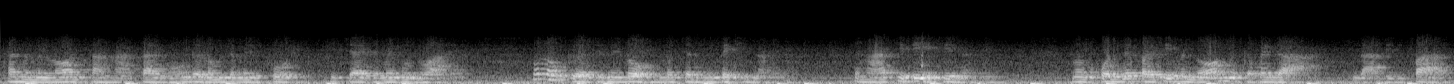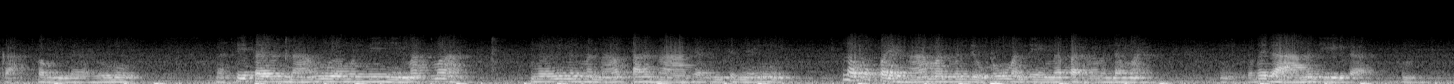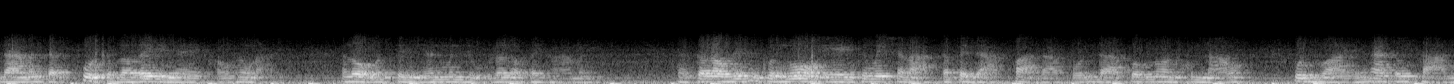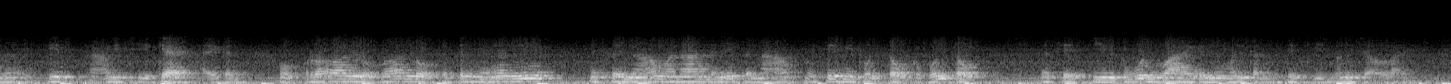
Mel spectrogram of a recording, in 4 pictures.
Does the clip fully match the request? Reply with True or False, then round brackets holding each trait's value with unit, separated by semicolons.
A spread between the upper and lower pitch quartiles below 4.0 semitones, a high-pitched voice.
False (2.8 semitones; 105 Hz)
